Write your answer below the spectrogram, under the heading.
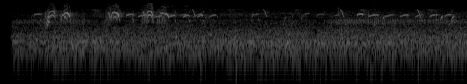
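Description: A wood sandpiper gives sharp, high whistled notes, then a quick run of thin, chattering notes, over a steady hiss of background noise.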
